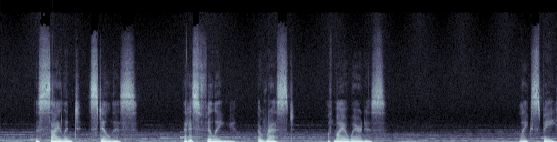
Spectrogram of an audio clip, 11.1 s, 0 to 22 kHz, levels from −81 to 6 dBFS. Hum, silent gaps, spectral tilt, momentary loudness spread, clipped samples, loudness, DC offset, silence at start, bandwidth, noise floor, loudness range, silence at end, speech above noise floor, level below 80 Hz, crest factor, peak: none; none; -6 dB/octave; 24 LU; 0.1%; -10 LUFS; under 0.1%; 0 s; 16.5 kHz; -36 dBFS; 7 LU; 0 s; 28 dB; -50 dBFS; 12 dB; 0 dBFS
